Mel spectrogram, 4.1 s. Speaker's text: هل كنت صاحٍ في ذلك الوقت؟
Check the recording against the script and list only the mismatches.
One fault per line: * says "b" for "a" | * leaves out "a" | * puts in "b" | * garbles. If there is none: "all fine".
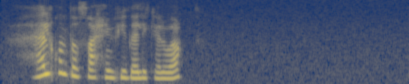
all fine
